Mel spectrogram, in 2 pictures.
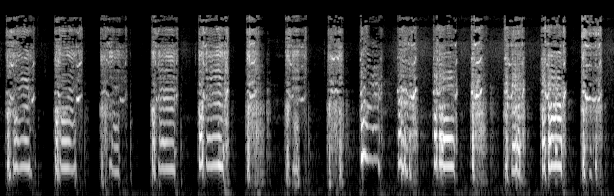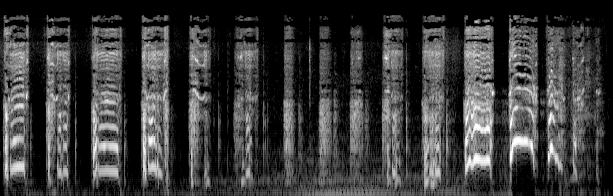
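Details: American Staffordshire Terrier named Moey crying in the car, eager for his walk: steady run of high whining yelps and moaning cries, roughly two per second, briefly easing midway over low engine rumble before resuming.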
